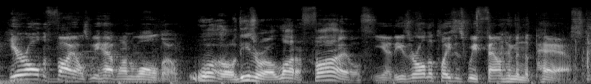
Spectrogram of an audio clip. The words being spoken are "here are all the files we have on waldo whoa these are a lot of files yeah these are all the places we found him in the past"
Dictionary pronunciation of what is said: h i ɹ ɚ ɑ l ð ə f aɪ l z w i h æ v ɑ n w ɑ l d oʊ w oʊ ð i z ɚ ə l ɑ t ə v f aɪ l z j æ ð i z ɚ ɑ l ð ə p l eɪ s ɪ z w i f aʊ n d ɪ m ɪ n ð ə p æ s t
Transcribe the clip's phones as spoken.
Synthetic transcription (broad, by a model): h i ɹ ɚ ɑ l ð ə f aɪ l z w i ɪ v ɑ n w ɑ l d oʊ w oʊ ð i z ɚ ə l ɑ t ə v f aɪ l z j æ ð i z ɚ ɑ l ð ə p l eɪ s ɪ z w i f aʊ n d ɪ m ɪ n ð ə p æ s t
